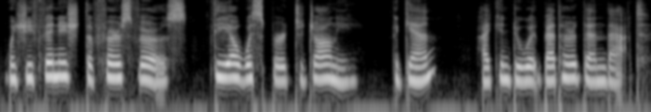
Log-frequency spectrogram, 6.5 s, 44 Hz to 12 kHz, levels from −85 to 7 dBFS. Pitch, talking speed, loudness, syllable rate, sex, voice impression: 225 Hz, 165 wpm, -18 LUFS, 4.8 syllables/s, female, very feminine, slightly young, adult-like, very thin, tensed, slightly weak, bright, hard, very clear, fluent, cute, intellectual, refreshing, sincere, calm, friendly, very reassuring, unique, elegant, very sweet, slightly lively, slightly kind, sharp, slightly modest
